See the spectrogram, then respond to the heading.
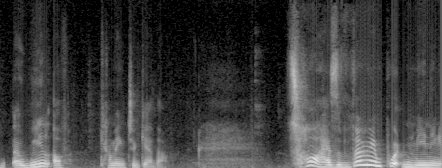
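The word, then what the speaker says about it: ཚོགས: That's the Wiley, but the way you pronounce it is TSOG or TSOK.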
